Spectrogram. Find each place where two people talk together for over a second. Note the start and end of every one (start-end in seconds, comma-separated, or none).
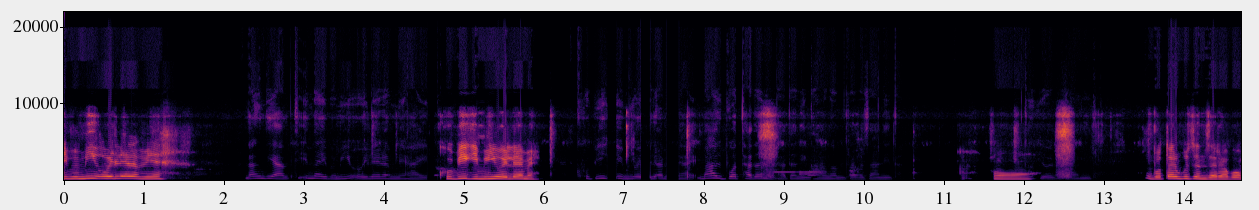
none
